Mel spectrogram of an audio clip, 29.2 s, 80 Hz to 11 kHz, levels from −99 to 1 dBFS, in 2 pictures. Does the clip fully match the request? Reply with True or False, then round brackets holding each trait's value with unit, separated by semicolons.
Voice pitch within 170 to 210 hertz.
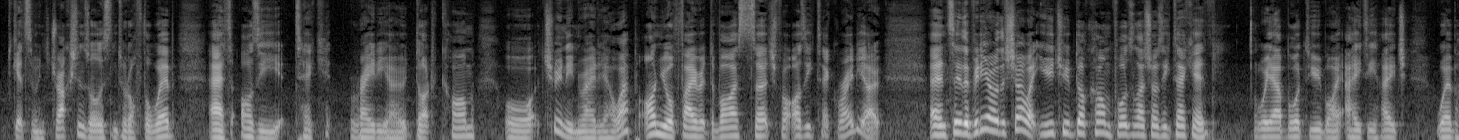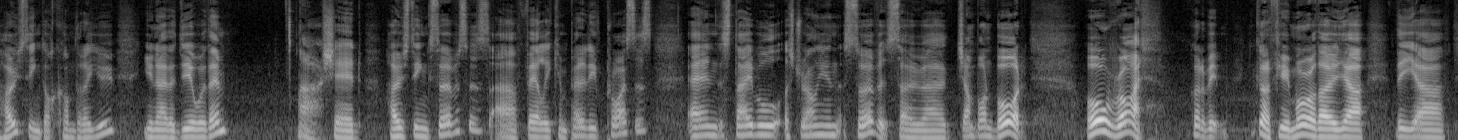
False (135 Hz)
